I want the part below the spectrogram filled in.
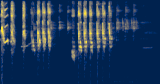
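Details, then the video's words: White-rumped shama (murai batu) lure song in the rolling 'roll tembak' style: rapid, loud run of sharp chirps and short whistled notes, with one short level whistle early and a burst of quick pulses mid-phrase, fading at the end. "pancing murai dengan roll tembak ini murai batu manapun akan respon bunyi ngerol"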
